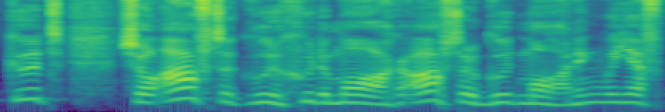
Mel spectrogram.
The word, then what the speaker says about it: goedemorgen: But for example, we can say goedemorgen, goedemorgen. And that means good morning, right? And that is like 3 syllables. So that would be goedemorgen, goedemorgen. Okay, right, good. So after goedemorgen, after good morning, we of course also a good afternoon.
